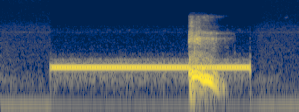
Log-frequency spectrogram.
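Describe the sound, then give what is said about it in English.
Telephone line being dialed: a steady, buzzing dial tone holds for about two seconds, broken near its end by a brief crackling click, then cuts off. “Let's see if we can get him on the phone. All right, so dial it up.”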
